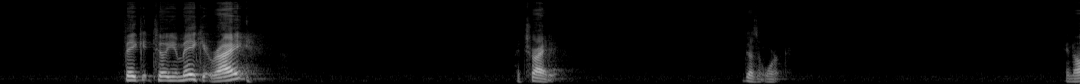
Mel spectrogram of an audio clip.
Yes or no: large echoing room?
yes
